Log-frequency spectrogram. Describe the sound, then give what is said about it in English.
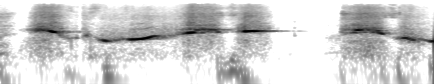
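A person whistles an imitation of blackbird song: two fluid, warbling phrases that slide up and down in pitch, separated by a short pause, with no talking. “I mean, clearly it would know that you were not a blackbird and that you'd got it wrong or that you were a completely weird sort of blackbird.”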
